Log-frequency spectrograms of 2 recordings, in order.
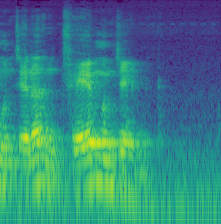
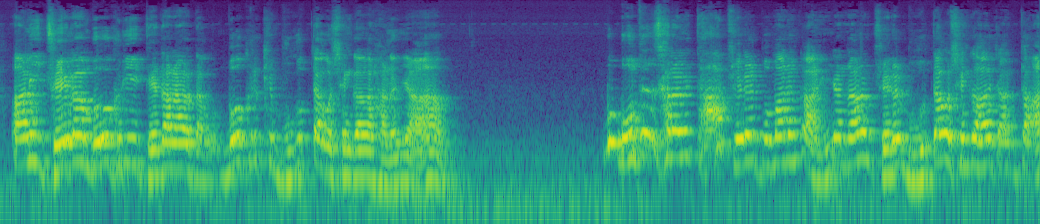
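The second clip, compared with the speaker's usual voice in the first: high, sneering, sarcastic mocking delivery. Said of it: "빈정대며 하는 말이".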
